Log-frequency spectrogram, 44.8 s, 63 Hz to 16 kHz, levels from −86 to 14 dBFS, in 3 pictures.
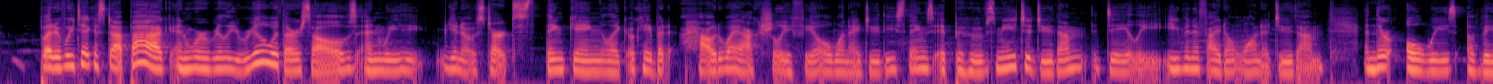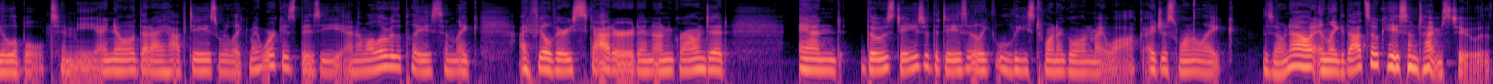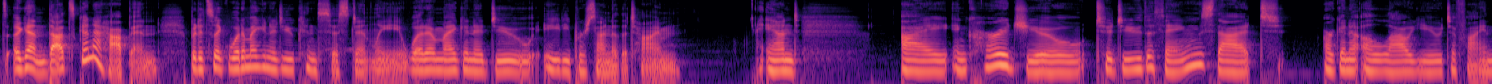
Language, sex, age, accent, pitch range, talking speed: English, female, 30-49, American, 150-180 Hz, 200 wpm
